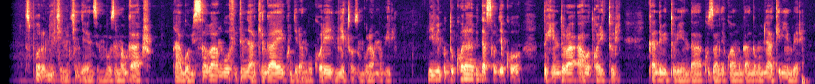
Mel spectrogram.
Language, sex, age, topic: Kinyarwanda, male, 18-24, health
